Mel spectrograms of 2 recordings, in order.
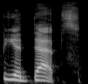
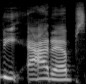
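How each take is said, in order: First: The stress is on the second syllable. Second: The stress is on the first syllable. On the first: It is said as the adjective, skilled at something. "Like if you're adept at something?" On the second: It is said as the noun. "why are they the adepts"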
